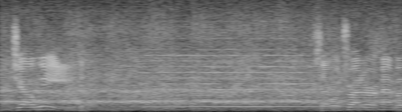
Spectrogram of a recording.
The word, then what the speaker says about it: Jawaid: He's improved fast as Jawaid Khaliq. That's how he says we have to pronounce it, not Jawaid, Jawaid.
